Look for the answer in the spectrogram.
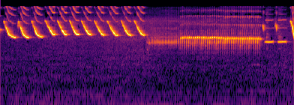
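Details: Canary singing quick descending whistled notes about four per second, then dropping into a low buzzy roll and a longer steady rolling trill.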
